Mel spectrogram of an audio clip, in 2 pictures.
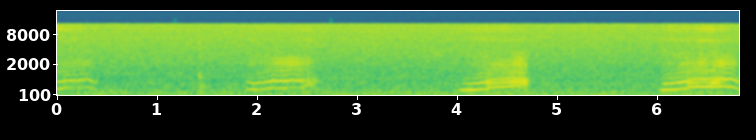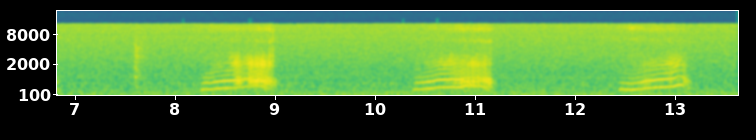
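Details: Scottish Fold kitten on its first night in a new home, crying for its mother in its sleep: six short, rising-then-falling harmonic cries spaced about two seconds apart over a steady low hum.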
